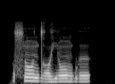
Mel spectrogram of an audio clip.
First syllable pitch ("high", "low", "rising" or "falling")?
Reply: high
